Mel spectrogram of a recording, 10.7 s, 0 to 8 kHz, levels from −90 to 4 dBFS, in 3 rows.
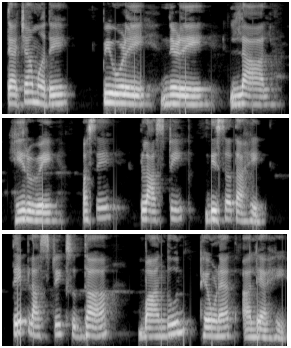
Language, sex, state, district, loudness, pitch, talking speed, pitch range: Marathi, female, Maharashtra, Sindhudurg, -16 LUFS, 190 Hz, 90 wpm, 180-205 Hz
